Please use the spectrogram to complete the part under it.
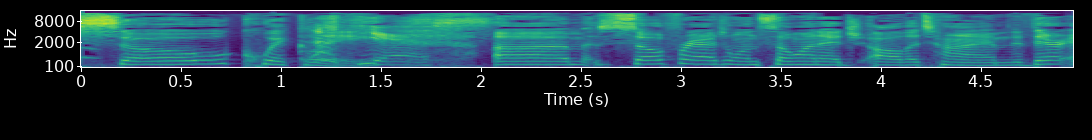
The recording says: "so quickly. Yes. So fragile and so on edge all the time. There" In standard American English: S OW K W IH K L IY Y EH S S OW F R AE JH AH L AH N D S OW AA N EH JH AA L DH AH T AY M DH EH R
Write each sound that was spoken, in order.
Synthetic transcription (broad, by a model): S OW K W IH K L IY Y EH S S OW F R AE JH L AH N S OW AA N EH JH AA L DH AH T AY M DH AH R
